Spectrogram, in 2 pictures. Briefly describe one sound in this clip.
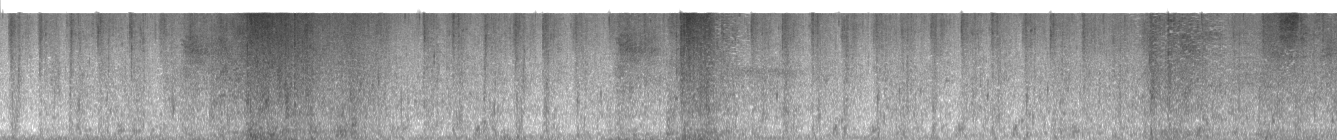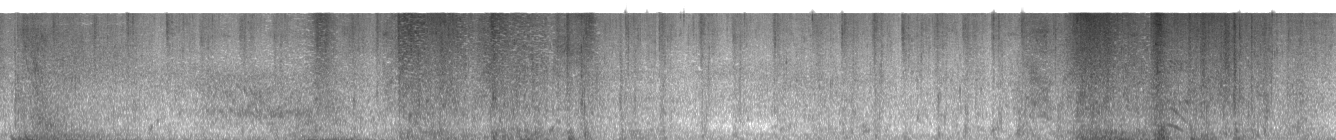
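Quick footsteps patter on rocky ground.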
